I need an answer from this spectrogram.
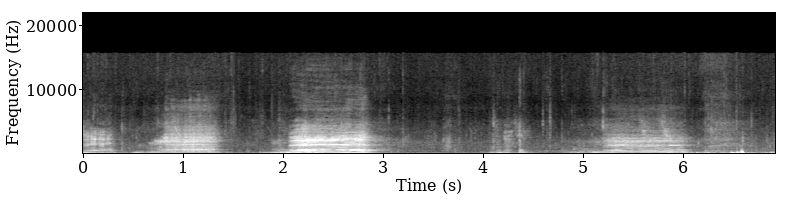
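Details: Bleating from ewes that have lambed, among 80 offered for sale at market in Fquih Ben Salah: three clear, quavering, nasal bleats, the middle one loudest, separated by short quiet gaps.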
